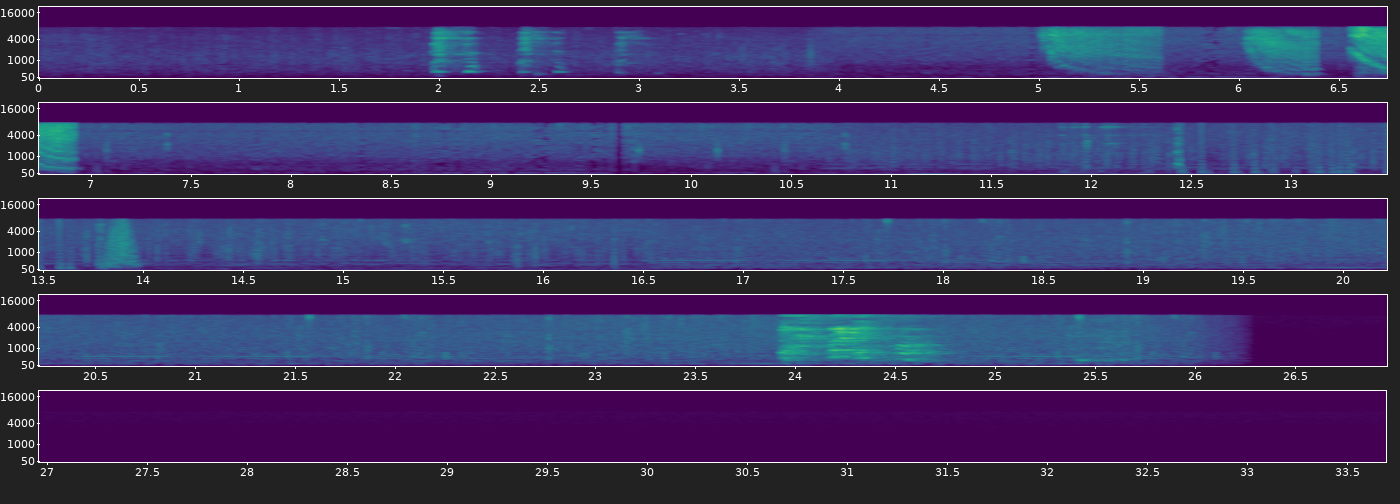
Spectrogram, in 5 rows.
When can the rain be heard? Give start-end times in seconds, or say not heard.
0.0-26.2.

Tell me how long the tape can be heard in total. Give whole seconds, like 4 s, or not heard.
2 s.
